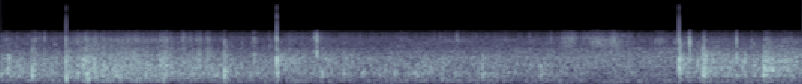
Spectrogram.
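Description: Fireworks going off: three sharp bangs, one just after the start, one about a second later and one near the end, over a continuous noisy crackle.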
